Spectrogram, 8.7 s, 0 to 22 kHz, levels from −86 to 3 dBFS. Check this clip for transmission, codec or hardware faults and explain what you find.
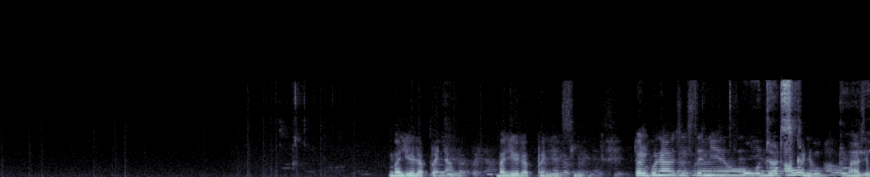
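One fault runs through the whole recording: echo with no canceller. Every phrase of the speech is shadowed about 400 ms later by a thinner copy, about 13 dB quieter. The far end's loudspeaker feeds its microphone, and nothing subtracts that returning signal before it travels back.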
